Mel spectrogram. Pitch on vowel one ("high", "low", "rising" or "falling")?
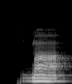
low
